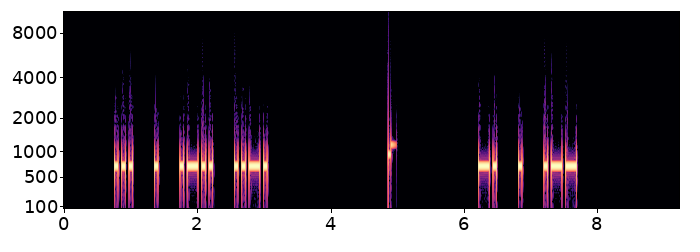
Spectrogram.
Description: Morse code, heard as a keyed tone, about 22 wpm, spaced as for 16 wpm, 700 Hz. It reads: SELF NEW
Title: 2x Character Spacing - Top 300 Words - 22wpm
